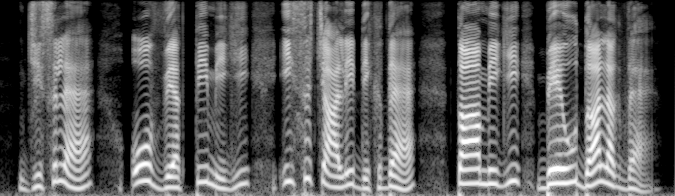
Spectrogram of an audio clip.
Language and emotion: Dogri, disgusted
